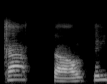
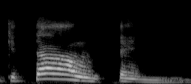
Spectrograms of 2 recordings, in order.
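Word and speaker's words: קְטַלְתֶּם: Olha, aqui seria kataltem, mas como aumentou uma sílaba, essa sílaba, por estar muito longe da final, ela vira shevá. Então, ketaltem. Ketaltem.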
